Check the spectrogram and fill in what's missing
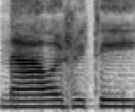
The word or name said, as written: náležitý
